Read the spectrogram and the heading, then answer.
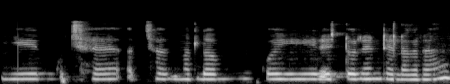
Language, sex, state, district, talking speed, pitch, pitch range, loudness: Hindi, female, Uttar Pradesh, Gorakhpur, 145 wpm, 245 Hz, 240-250 Hz, -18 LUFS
